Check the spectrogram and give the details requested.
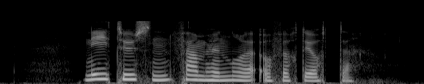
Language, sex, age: Norwegian, female, 33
